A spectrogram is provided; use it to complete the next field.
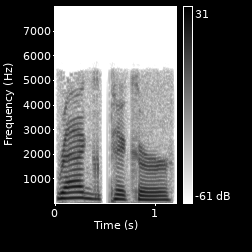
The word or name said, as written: ragpicker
